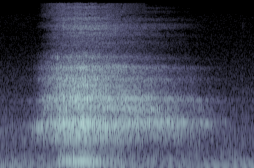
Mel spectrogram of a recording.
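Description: A single slow exhale through the mouth, a soft breathy rush that swells and then fades gently, close and alone.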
